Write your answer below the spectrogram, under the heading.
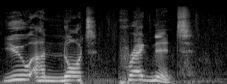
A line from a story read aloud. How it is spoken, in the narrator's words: he snapped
